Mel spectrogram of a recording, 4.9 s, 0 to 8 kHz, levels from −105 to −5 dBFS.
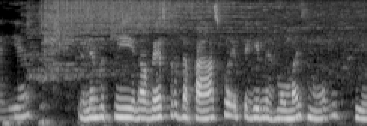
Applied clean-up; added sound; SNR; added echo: classical method log-MMSE.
